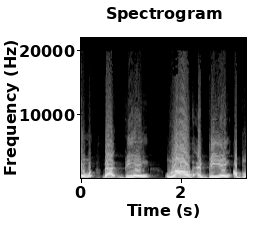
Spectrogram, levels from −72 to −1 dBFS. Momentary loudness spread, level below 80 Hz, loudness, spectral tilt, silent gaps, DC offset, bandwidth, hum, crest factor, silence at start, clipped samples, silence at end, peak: 8 LU; -42 dBFS; -11 LUFS; -5 dB/octave; none; under 0.1%; over 20 kHz; none; 6 dB; 0 s; under 0.1%; 0 s; -6 dBFS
